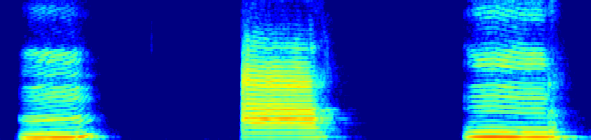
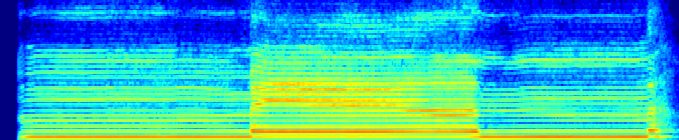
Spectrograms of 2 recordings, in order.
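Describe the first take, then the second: First: Each sound is said apart with breaks. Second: The sounds run together without any breaks. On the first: The speaker calls it wrong. "This is segmented uh, phonation" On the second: The speaker calls it right. "That's continual phonation"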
